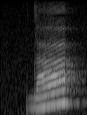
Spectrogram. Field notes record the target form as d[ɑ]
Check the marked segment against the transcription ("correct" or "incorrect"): incorrect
